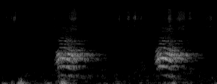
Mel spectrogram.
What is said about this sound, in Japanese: カラス、カラス、カラス、カラス。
